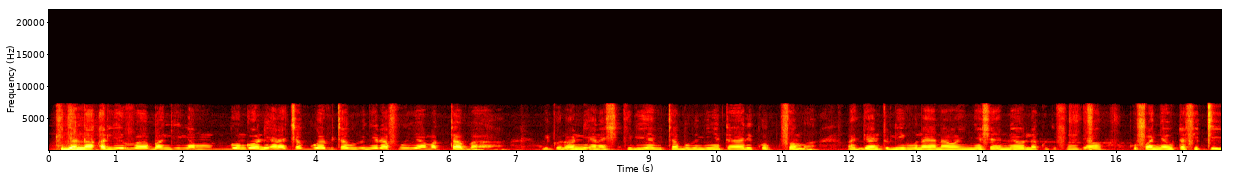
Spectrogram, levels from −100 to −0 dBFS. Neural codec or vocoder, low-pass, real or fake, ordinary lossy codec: none; 7.2 kHz; real; MP3, 64 kbps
